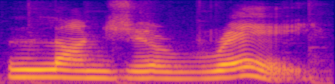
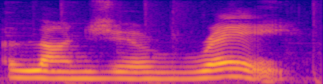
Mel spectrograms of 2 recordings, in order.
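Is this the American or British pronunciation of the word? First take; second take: American; American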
